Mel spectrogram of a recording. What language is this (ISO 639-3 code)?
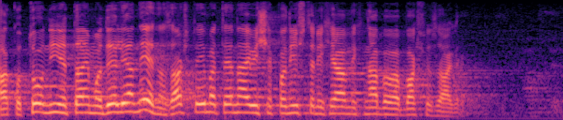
hrv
